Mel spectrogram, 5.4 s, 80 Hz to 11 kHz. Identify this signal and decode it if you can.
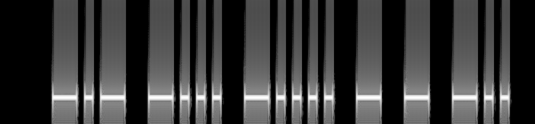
Morse code, heard as a keyed tone, about 16 wpm, 700 Hz. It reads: KB6TTD
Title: USA Callsign DE Callsign - 6 Characters - 15wpm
